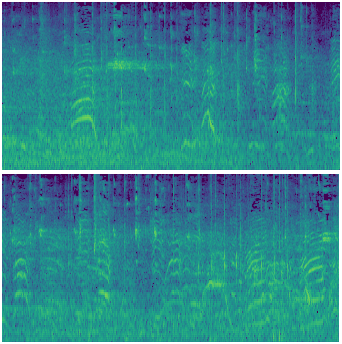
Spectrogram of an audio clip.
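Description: Players and onlookers murmur and call out in a large echoing hall.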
